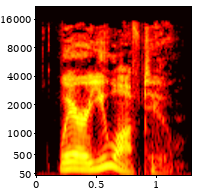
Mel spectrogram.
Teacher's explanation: Notice the falling intonation since this is an information question, not a yes-no question.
